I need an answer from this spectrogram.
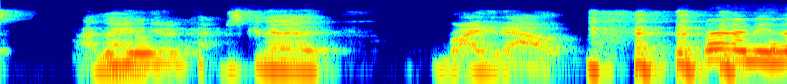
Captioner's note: laughing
